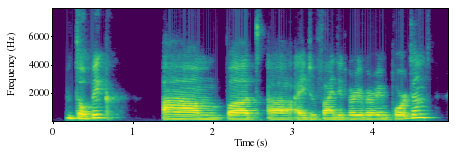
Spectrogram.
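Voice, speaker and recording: Someone with a Bulgarian accent speaks at a very slow pace. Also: woman. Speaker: workshop facilitator. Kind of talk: workshop presentation. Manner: hesitant, many fillers.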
